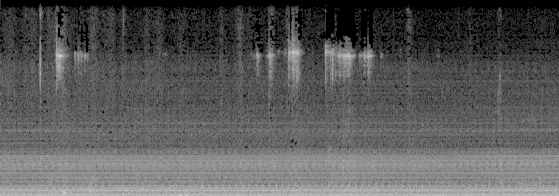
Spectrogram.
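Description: A steady electrical buzzing hum, with a few faint clicks and small mouth sounds of someone chewing soft rice cake off a fork.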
